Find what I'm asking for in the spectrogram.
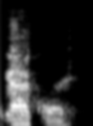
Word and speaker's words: Ngakoue: Yannick Ngakoue.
